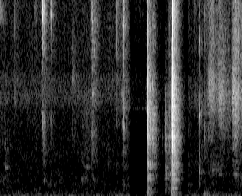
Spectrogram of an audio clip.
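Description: A pair of close, crisp scissor snips trimming fabric webbing for a mask, two sharp cuts near the middle standing out from a quiet, faintly rustling background.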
